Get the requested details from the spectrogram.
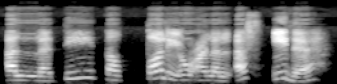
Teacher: biasanya di alal af'idah ini bacanya malah ain, yang harusnya dibacanya hamzah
